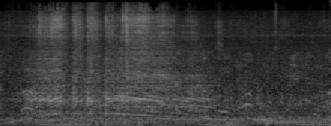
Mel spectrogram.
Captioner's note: engine revs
